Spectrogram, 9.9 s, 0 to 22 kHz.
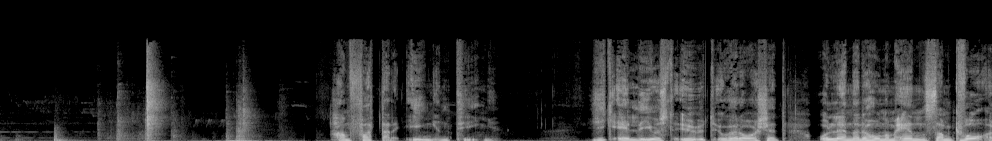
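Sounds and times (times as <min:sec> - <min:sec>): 
door handled with clunks and rattles: 0:00.2 - 0:03.0
door slamming shut with a loud bang: 0:00.5 - 0:02.9
speech: 0:03.4 - 0:05.0, 0:05.9 - 0:09.9.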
